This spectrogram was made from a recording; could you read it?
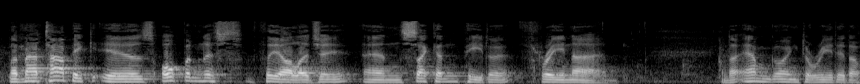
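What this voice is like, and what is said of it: Southern American accent. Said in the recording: “enjoy my southern accent”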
